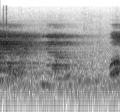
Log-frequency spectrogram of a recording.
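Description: A man speaking into a handheld microphone, amplified over a PA in a large hall.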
